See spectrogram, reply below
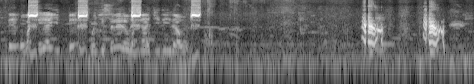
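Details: Francolin, called teetar, calling loudly: four sharp, high, ringing notes about three-quarters of a second apart, then after a two-second pause two lower, harsher notes that drop in pitch.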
